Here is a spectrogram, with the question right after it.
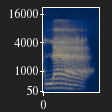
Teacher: lam harokat fathah ketemu alif sukun dibaca 2 harokat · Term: matobi'i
